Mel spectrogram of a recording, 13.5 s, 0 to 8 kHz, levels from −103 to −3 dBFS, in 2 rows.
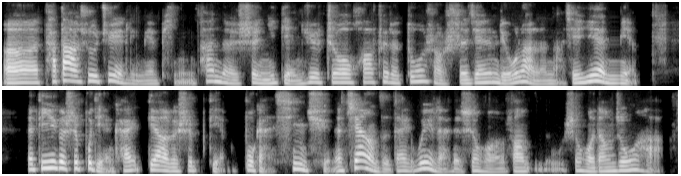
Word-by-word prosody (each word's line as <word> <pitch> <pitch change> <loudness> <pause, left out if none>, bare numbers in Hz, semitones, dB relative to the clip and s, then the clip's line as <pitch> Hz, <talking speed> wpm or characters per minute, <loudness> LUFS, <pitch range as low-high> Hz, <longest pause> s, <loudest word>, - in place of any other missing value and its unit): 啊， 145 +2 +6
它 185 +5 0
大 200 -1 +6
数 195 +2 0
据 195 -2 0
里 115 -6 -9
面 105 +1 -8
评 155 - -10
判 190 -1 -2
的 120 -7 -3
是 145 +5 0
你 120 +1 -2
点 120 -7 -3
进 105 - -7
去 160 0 -1
之 155 +1 -2
后 155 -1 +3
花 160 +2 -2
费 165 +1 -4
了 135 -4 -3
多 180 +7 -2
少 120 -10 -4
时 115 +3 -1
间， 150 +5 0
浏 145 +6 +1
览 170 - +2
了 105 - -7
哪 105 0 -9
些 140 - -1
页 190 0 +5
面。 125 -3 -4 0.6
那 185 - +3
第 225 +4 +5
一 235 - +7
个 225 -2 +6
是 220 - +3
不 215 0 +2
点 - - -3
开， 155 +4 0
第 175 - +3
二 150 -4 +5
个 130 - -1
是 150 - -1
不 145 - -12
点 - - -7 0.2
“不 160 - +3
感 - - -3
兴 195 -4 0
趣”。 150 - -2
那 145 - -1
这 245 +12 +4
样 200 - +5
子 95 -3 -7
在 140 0 -3
未 195 +5 +1
来 100 -5 -6
的 100 -3 -5
生 140 +6 -2
活 105 -1 -6
方 120 +1 -1
嗯， 185 0 -15
生 150 -2 -3
活 120 -3 0
当 125 +3 -1
中 155 +4 +1
哈， 155 - -7
150 Hz, 295 characters per minute, -23 LUFS, 125-180 Hz, 0.6 s, 一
